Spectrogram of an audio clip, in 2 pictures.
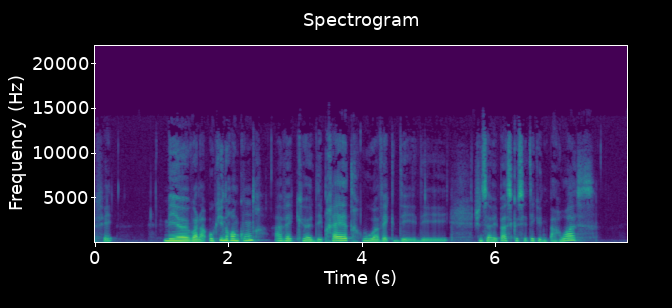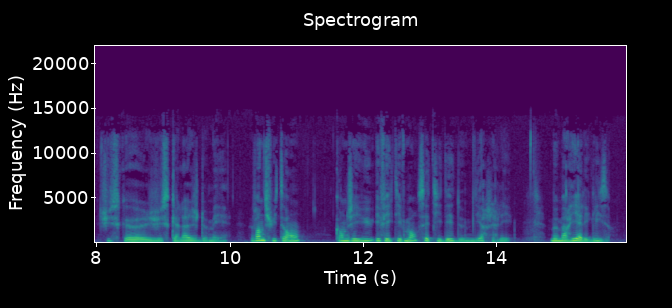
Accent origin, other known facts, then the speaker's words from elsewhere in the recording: Romorantin-Lanthenay, Centre-Val de Loire, France; also born or lived in Vendôme / Blois; now in Montoire-sur-le-Loir, France; je, suis née euh, à Vendôme, mais j'ai grandi à Romorantin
